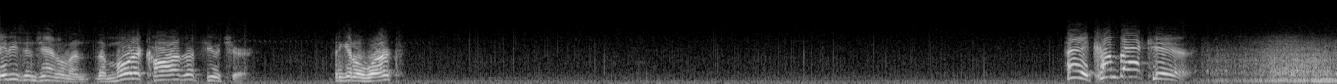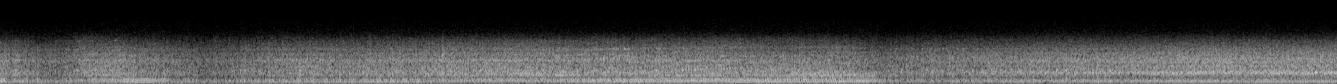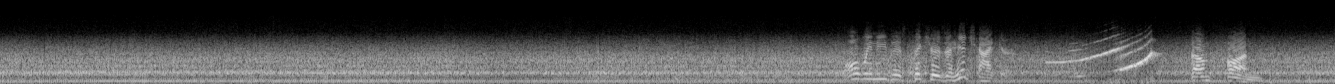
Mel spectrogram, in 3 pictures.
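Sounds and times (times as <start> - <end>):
old car engine running: 12.0 - 37.2, 38.4 - 40.0.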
